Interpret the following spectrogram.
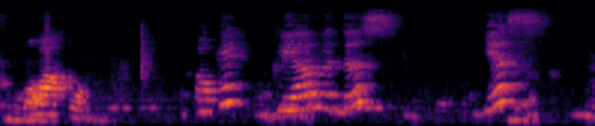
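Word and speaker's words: は: Okay, so when used as a word, okay, you read it as ha, and when used as a particle, you read it as wa.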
